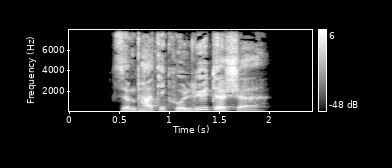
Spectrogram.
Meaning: inflection of sympathicolytisch: 1. strong/mixed nominative/accusative feminine singular 2. strong nominative/accusative plural 3. weak nominative all-gender singular
- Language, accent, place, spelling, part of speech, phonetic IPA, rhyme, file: German, Germany, Berlin, sympathicolytische, adjective, [zʏmpatikoˈlyːtɪʃə], -yːtɪʃə, De-sympathicolytische.ogg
